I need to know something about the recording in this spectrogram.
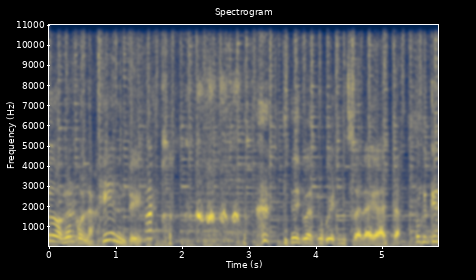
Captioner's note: laughter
